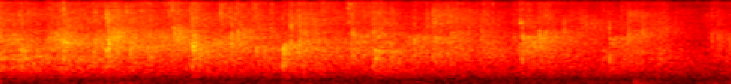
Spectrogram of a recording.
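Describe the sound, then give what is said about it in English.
An audience claps together in a steady, sustained round of applause lasting several seconds, the many hands blending into a dense, even patter with no voices over it. “I thought you'd be clapping it.”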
